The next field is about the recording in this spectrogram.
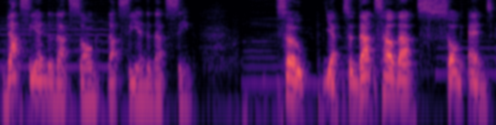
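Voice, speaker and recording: A young man talking casually and explaining his creative ideas in an animated, theatrical way. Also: mid-range voice, takes it slowly, recorded from a distance, soft background music. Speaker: video creator presenting a stage play concept.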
